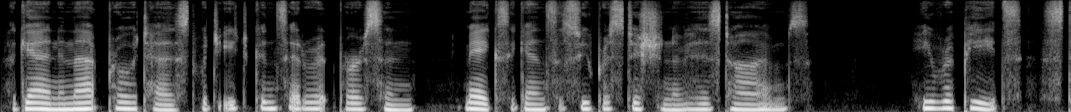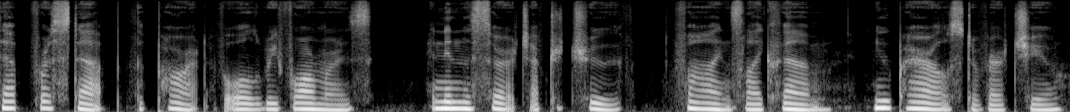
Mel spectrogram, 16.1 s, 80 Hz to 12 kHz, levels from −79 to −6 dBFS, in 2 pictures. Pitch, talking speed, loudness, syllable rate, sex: 175 Hz, 140 wpm, -19 LUFS, 4.2 syllables/s, female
